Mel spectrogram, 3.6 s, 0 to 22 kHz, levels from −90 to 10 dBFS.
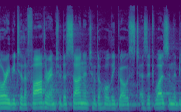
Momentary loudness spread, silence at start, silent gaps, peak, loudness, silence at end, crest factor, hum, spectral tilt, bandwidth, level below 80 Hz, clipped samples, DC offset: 10 LU; 0 s; none; -8 dBFS; -28 LUFS; 0 s; 20 dB; none; -2.5 dB/octave; 18 kHz; -78 dBFS; under 0.1%; under 0.1%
